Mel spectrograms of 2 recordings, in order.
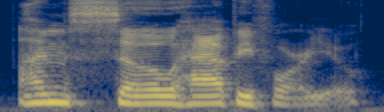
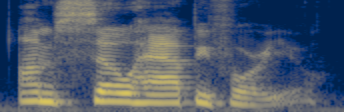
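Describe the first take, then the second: The two takes are said the same way.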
